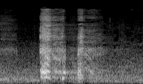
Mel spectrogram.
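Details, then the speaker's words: Two short, harsh cough bursts from an adult woman giving a religious lecture in a quiet room; she says that once the cough comes, it is hard to settle. "Ustazah kalau dah batuk memang kena berhenti ya tuan-puan."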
